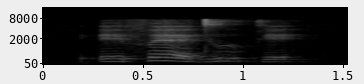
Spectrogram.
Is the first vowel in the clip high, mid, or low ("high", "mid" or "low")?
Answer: mid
